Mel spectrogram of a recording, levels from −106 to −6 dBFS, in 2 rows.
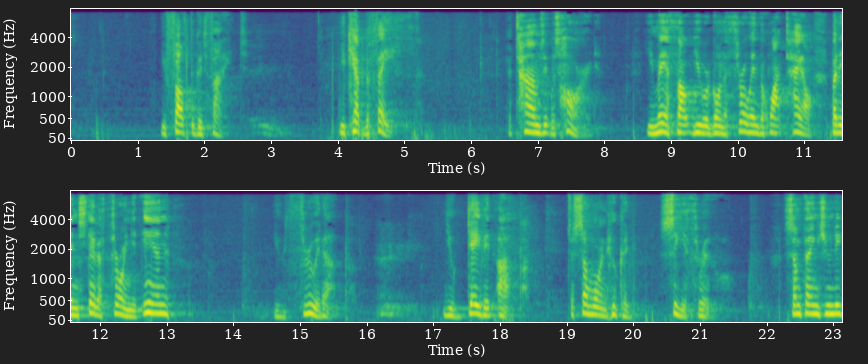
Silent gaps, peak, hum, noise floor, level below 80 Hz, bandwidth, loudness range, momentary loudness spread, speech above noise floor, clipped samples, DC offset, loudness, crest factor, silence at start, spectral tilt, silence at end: none; 0 dBFS; none; -53 dBFS; -48 dBFS; 7.6 kHz; 7 LU; 20 LU; 38 dB; under 0.1%; under 0.1%; -15 LUFS; 18 dB; 0.4 s; -4 dB/octave; 0 s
